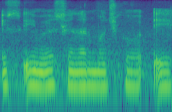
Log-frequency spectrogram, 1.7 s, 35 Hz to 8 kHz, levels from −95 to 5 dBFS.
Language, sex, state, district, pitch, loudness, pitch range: Hindi, male, Jharkhand, Sahebganj, 125 Hz, -20 LUFS, 120-125 Hz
